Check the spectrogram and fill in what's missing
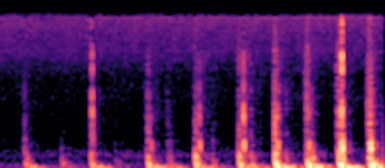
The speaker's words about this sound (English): Those are my footsteps.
